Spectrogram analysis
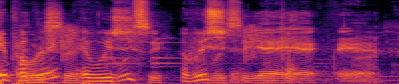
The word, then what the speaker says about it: Owusu: Owusu.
